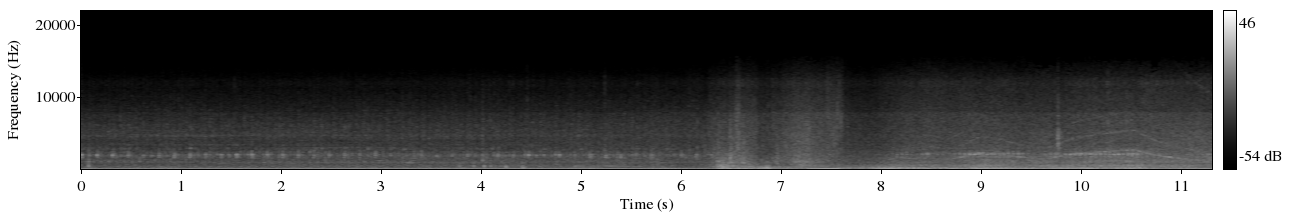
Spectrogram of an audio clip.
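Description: Four-wheel-drive vehicle's engine idling steadily, then revving up and down under load from about six seconds in, with a couple of loud rushing bursts as it goes.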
